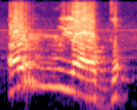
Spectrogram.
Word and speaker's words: الرياض: كلمة الرياض، لم أنطق اللام، الرياض، حرف الراء عليه شدة وكسرة، يبقى هذه لام شمسية.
